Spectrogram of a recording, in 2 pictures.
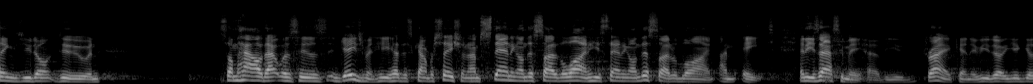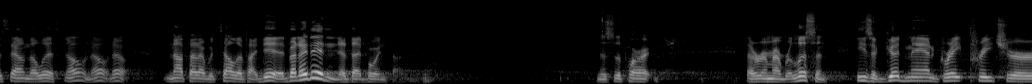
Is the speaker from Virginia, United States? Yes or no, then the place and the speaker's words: yes; Virginia, United States; we grew up in Virginia near the East Coast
